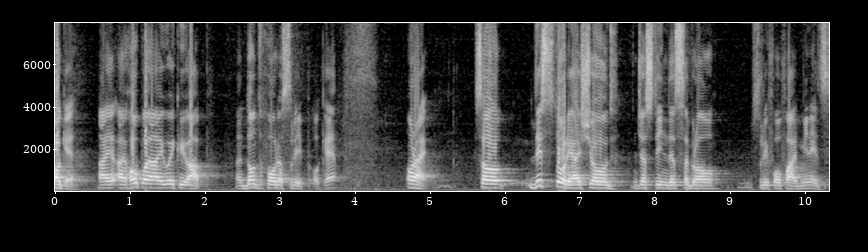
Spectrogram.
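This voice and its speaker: Speaking in a Japanese accent at a moderate pace, a man uses a fairly high pitch with ordinary pitch variation. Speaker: polar scientist. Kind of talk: conference talk. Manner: halting.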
